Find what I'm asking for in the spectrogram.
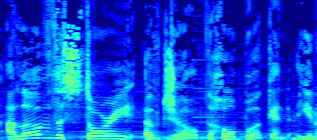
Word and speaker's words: Job: I know some people say his name Job. His name is Job.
